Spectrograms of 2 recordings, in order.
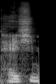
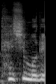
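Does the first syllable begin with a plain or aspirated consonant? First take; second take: plain; aspirated. First: The first syllable starts with a plain d sound. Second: The first syllable starts with an aspirated t sound. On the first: The speaker calls it wrong. "대심이 아니라" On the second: The speaker calls it right. "태심으로 읽는 거예요"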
